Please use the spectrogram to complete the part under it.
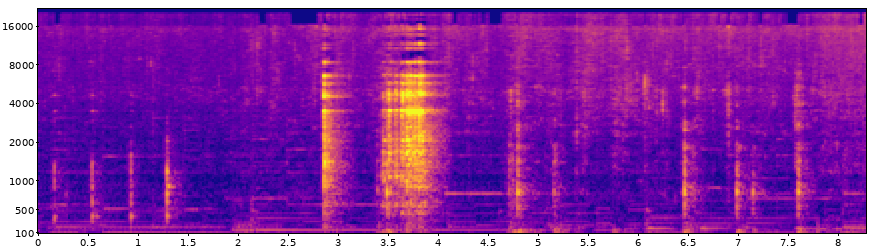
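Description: Chicken coated with chili powder, pepper powder and turmeric being sautéed in a kadhai for Peshawari chicken, with a spoon stirring and scraping in repeated clacks and a steady sizzle, one louder burst of frying near the middle, no talk.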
